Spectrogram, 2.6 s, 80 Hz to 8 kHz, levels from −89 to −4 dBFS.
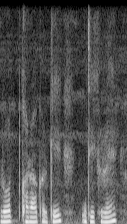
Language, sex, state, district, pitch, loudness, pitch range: Hindi, female, Arunachal Pradesh, Papum Pare, 180 Hz, -17 LUFS, 175-190 Hz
